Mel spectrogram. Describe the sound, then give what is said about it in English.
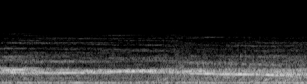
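A long, sustained, whale-like cry of the Pokémon Lugia that glides slowly downward in pitch, steady and fairly loud over a low rumbling background, with no speech. “All of them shriek, except, and then Lugia is the one that's just like, oh yeah, like a whale song.”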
